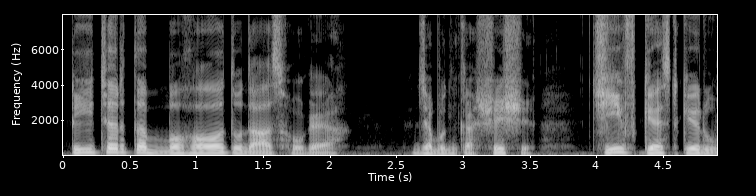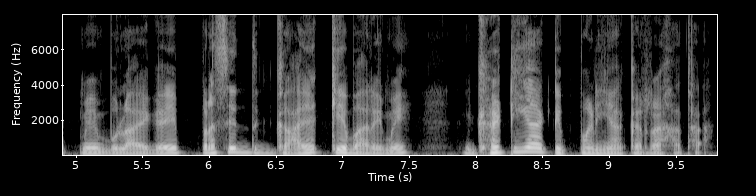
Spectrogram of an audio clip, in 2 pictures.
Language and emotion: Hindi, sad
